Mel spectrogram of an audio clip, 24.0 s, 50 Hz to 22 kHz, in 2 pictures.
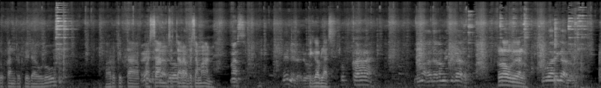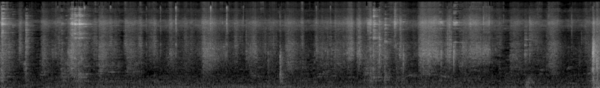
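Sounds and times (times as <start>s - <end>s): metal parts clinking and knocking: 1.0s - 1.6s.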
